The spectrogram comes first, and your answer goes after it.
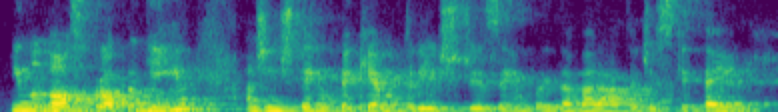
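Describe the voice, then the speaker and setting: A woman teaching a music class, walking through each point patiently and checking in with listeners as she goes. Her voice sits a little high for a woman. The sound rings heavily around a very echoey room. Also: steady tone, a little fast. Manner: explanatory, checks in with tag questions. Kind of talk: recorded online class.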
